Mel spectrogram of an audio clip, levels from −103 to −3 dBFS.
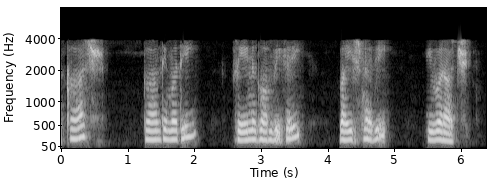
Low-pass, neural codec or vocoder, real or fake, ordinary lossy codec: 7.2 kHz; vocoder, 22.05 kHz, 80 mel bands, HiFi-GAN; fake; AAC, 16 kbps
